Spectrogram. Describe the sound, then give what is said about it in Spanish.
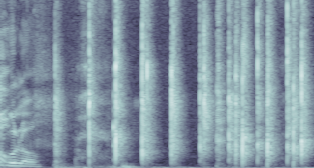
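Hands clap in a loose, uneven rhythm, about a dozen sharp, bright claps over a few seconds, right after a short voiced sound at the start; more like a small group's applause than a big ovation. “yo pienso que esto es una ovación de pie.”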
